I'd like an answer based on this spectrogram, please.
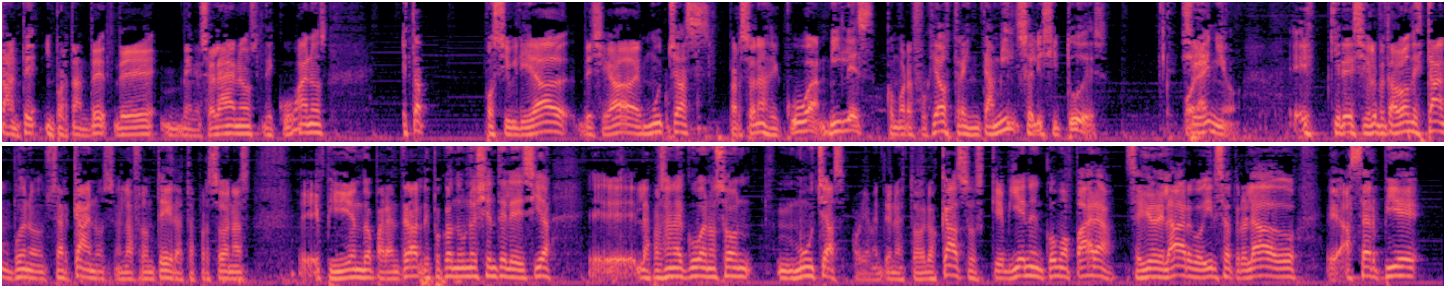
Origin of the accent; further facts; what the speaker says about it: Argentina; moved away as an adult; now in Uruguay; Soy argentina, hace 2 años que vivo en Uruguay y sigo sin poder asimilar el costo de vida.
